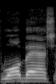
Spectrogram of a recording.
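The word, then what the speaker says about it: Ouabache: the wabash uh state park in indiana it's pronounced wabash it's spelled wubachi o-u-b-a-c-h-e i think it's the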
